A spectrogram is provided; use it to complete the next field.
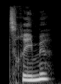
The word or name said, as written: trim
